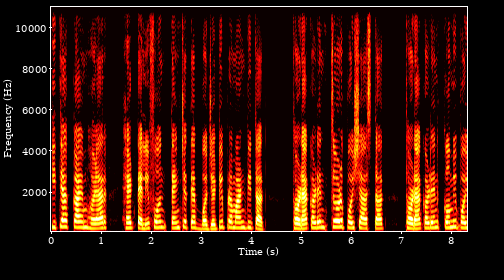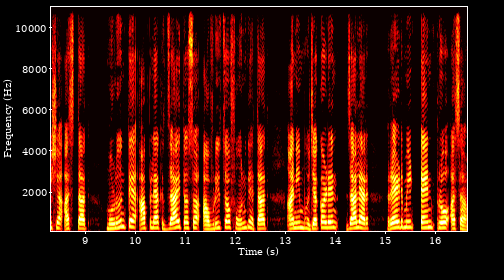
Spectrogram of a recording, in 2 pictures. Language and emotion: Goan Konkani, neutral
